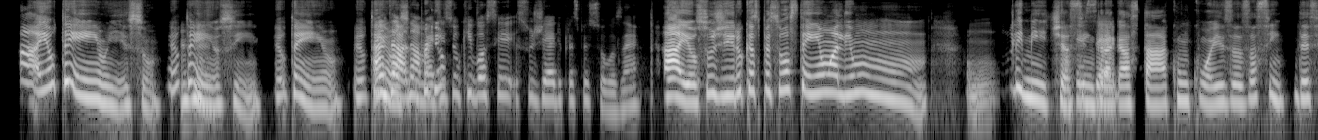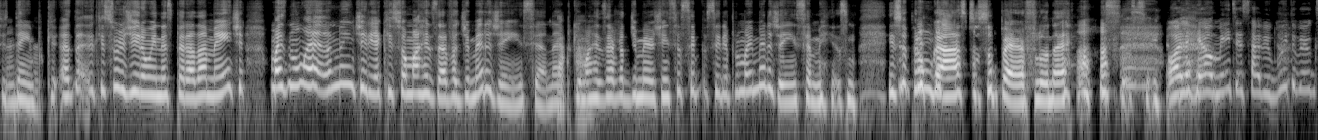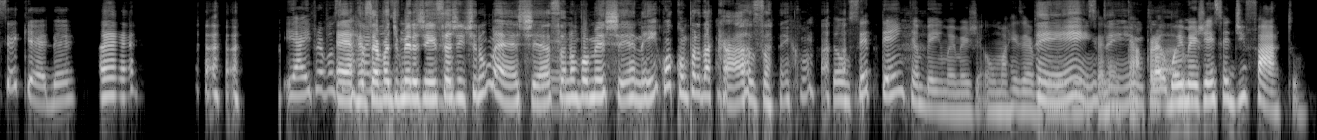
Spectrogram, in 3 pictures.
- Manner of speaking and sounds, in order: tapping; laugh; laughing while speaking: "isso sim"; laugh; laughing while speaking: "casa, nem com nada"
- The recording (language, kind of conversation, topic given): Portuguese, podcast, Como equilibrar o prazer imediato com metas de longo prazo?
